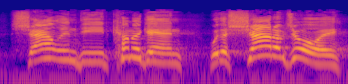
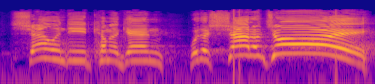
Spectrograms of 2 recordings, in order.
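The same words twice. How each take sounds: First: It is read in a plain, ordinary tone. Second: It is read in a joyful, excited tone.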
